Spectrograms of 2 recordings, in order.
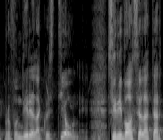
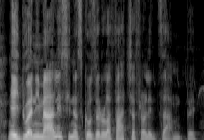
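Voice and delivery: ordinary delivery, nothing marked

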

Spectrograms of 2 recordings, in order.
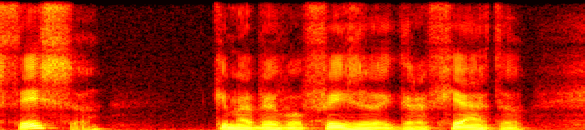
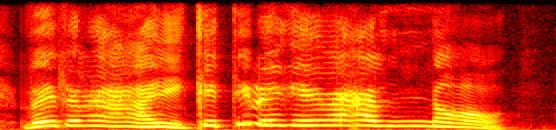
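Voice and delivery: put-on very high, slow, spiteful child's shout; taunting little girl; 4 dB louder, slower than usual. A narrator's reading. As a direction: sneer it from the doorway with a grimace. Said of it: "farmi una brutta smorfia e gridarmi". (bambina dispettosa che grida, lenta e acutissima)

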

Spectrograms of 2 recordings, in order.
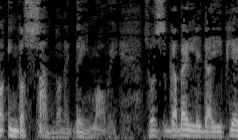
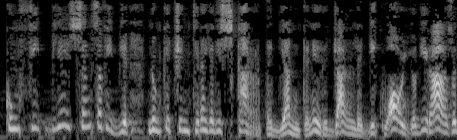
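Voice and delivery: narration climbing higher and louder through the list; mounting wonder; 10 semitones higher, 4 dB louder than usual. A narrator's reading. Narrator dazzling listeners with the shop's wonders, building excitement. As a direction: pile up the marvels with growing excitement.

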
